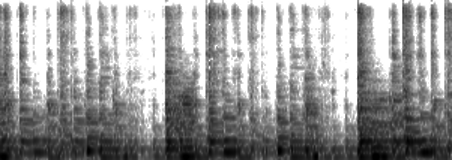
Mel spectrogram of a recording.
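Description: Epiphone cutaway acoustic guitar playing an instrumental chord passage on its own. Sharp picked attacks come about every half second to a second, and the notes ring on between them.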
